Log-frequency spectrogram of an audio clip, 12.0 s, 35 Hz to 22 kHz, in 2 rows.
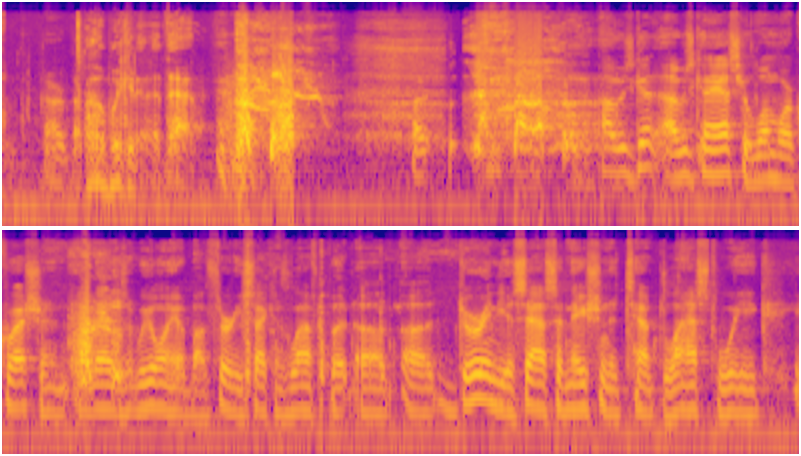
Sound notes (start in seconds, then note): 3.0 coughing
